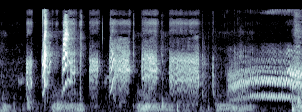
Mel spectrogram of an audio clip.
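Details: An English Bulldog puppy makes squeaky, warbling whines and grumbles in short bursts, likened to a mogwai singing, with a person speaking.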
